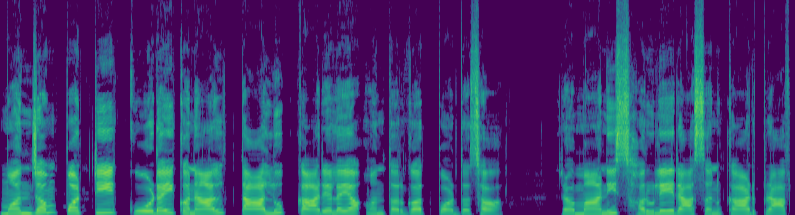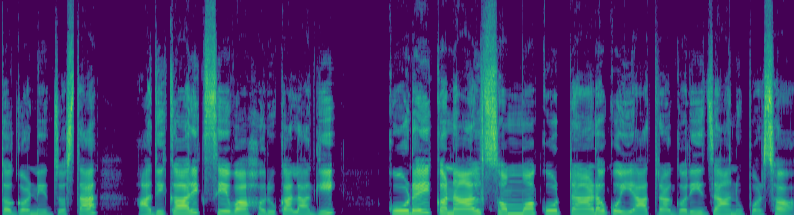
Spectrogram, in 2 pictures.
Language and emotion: Nepali, neutral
